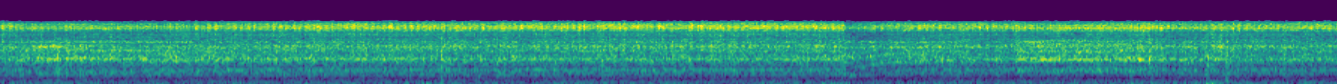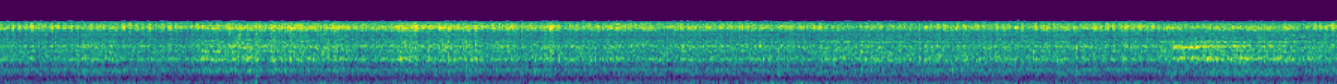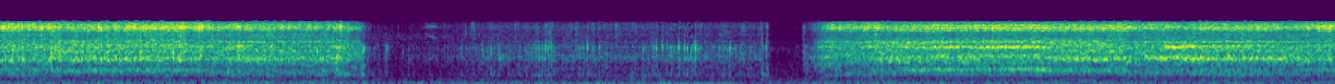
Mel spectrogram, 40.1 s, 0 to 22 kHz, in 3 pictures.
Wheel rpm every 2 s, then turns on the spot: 160, 160, 160, 160, 150, 160, 160, 160, 160, 160, 160, 160, 160, 160, 160, 30, 20, 80, 160, 160.
30-34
